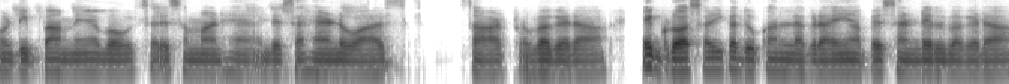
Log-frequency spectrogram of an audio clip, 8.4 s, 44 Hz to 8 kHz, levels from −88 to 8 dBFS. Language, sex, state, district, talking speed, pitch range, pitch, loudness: Hindi, male, Haryana, Charkhi Dadri, 150 wpm, 95-100 Hz, 95 Hz, -23 LUFS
